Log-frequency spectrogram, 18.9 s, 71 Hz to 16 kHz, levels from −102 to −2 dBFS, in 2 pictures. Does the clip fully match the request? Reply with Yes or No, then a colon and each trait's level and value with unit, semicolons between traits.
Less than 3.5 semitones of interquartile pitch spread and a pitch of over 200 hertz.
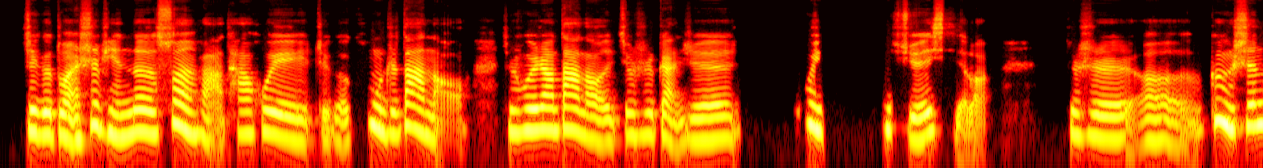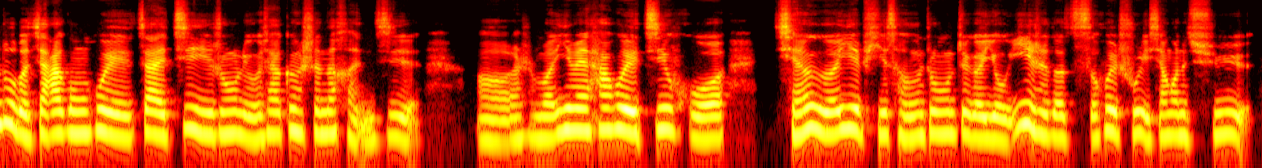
No: average, 3.8 semitones; high, 215 Hz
